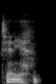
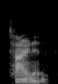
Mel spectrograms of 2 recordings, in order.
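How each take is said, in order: First: The name is said as Tinian. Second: The name is said as Tynan. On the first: The speaker calls it wrong. "not not Tinian" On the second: The speaker calls it right. "The p- correct pronunciation is Tynan"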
